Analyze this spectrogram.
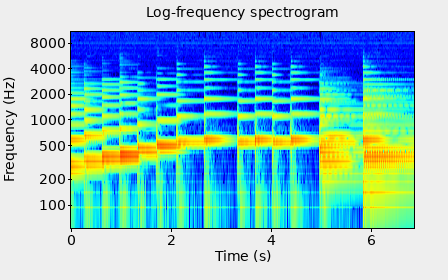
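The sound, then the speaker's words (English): A musical scale played as clear, decaying single notes that climb step by step, closing on two fuller, sustained chords at the end. “Now, when we play that as a scale, it sounds like this.”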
